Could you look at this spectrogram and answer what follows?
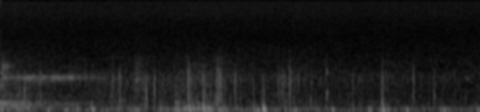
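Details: Irregular low rumbling with gurgling pops and bubbling from the gut, typical stomach growling (borborygmi), a normal digestive sound.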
